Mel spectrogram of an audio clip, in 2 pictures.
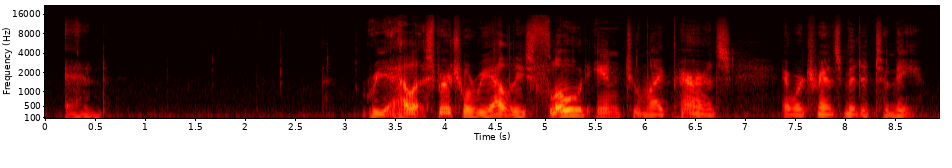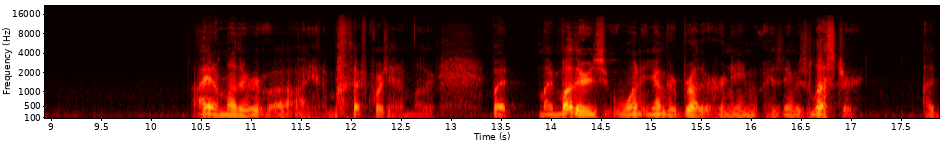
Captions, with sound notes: and spiritual realities flowed into my parents, and were transmitted to me. I had a mother-- (laughs) Of course I had a mother. But my mother's younger brother, his name was Lester,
